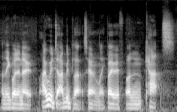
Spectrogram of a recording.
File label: an dey goddano serly plawid cats, Voice gibbrish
